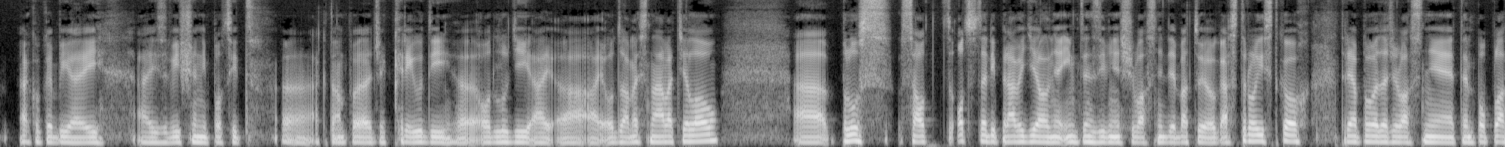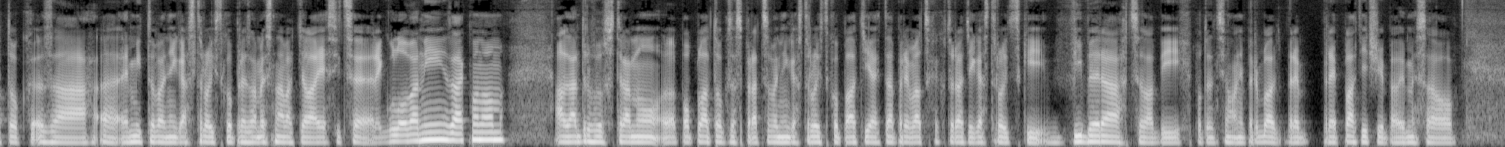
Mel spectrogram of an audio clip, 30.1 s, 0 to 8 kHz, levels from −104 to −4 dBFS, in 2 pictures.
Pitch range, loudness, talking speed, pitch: 105-115 Hz, -20 LUFS, 135 wpm, 105 Hz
